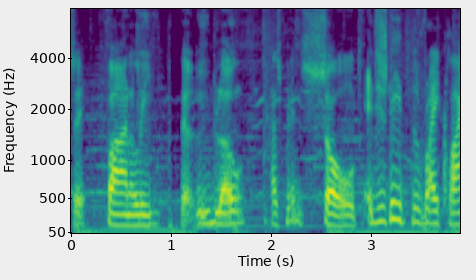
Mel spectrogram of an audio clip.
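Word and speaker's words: Hublot: just sold the oblo yeah that's how you pronounce it finally the oblo has been sold it just needed the right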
